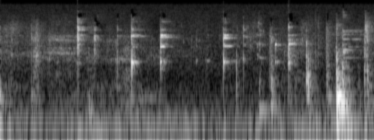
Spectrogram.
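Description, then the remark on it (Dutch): Drinking glasses clink against one another again and again at an irregular pace while being filled, bright, ringing taps over a low background murmur, with no one speaking. “schenk jij die, die glazen voor, hè? We drinken op het succes van de Carmen.”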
